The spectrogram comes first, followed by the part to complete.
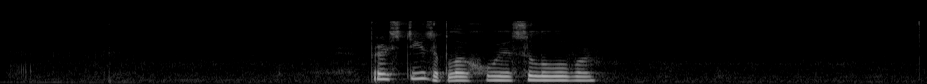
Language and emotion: Russian, sad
